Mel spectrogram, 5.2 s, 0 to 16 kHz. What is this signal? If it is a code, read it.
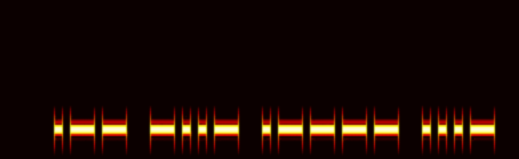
Morse code, heard as a keyed tone, about 15 wpm, 700 Hz. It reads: WX1V
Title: USA Call Signs - 4 Characters - Repeated 3x - 15wpm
